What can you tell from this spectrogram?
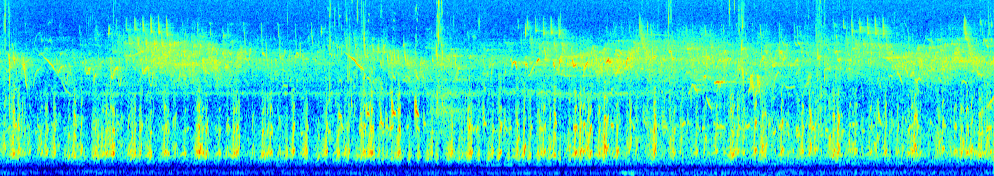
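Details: Dense, unbroken frog chorus recorded in the Czech Republic: countless low, knocking croaks overlapping throughout, with occasional louder peaks and faint higher rattling calls mixed in.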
